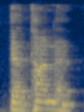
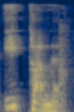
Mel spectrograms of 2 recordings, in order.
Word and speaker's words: etanet: Sometimes you will see it for spelled with the I when most people are writing, but this is the proper spelling and the proper pronunciation, as the E can take a E or a E sound. So it is also proper to say itanet. Itanet, just like in the word Iza.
